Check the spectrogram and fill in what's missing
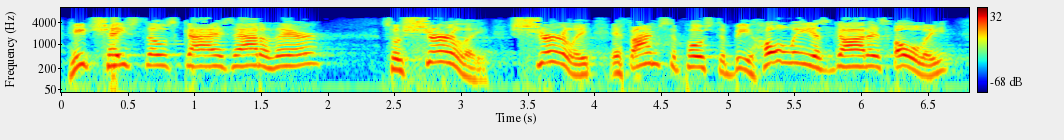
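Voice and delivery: fiery sermon build-up; full-force preaching. Acted. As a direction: preach it hard, voice rising loud and high. Preaching climax on anger.

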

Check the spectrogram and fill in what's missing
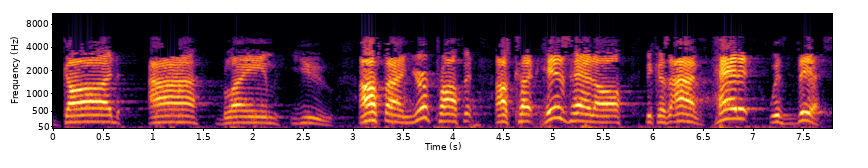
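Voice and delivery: enraged shout at God. Acted. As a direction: bellow it like a king who's had enough. Enraged king blames God.

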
